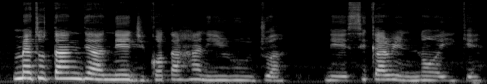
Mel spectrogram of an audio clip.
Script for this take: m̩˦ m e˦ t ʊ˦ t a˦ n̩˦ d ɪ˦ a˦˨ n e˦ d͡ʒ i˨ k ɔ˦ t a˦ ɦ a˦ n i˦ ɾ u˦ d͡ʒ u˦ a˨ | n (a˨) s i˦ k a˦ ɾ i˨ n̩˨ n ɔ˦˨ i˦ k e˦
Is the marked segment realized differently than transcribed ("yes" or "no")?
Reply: yes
